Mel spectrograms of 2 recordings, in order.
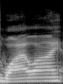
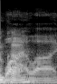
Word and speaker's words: Waialae: Well, no, I tend to stick with Waialae. I think that's how you say it. Okay. Waialae. I like Waialae.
